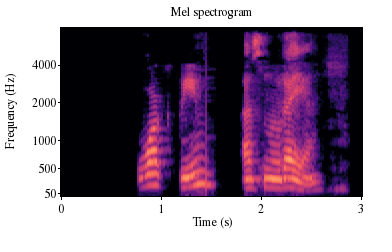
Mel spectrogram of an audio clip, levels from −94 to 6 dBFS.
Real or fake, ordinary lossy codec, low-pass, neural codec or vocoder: real; AAC, 32 kbps; 7.2 kHz; none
